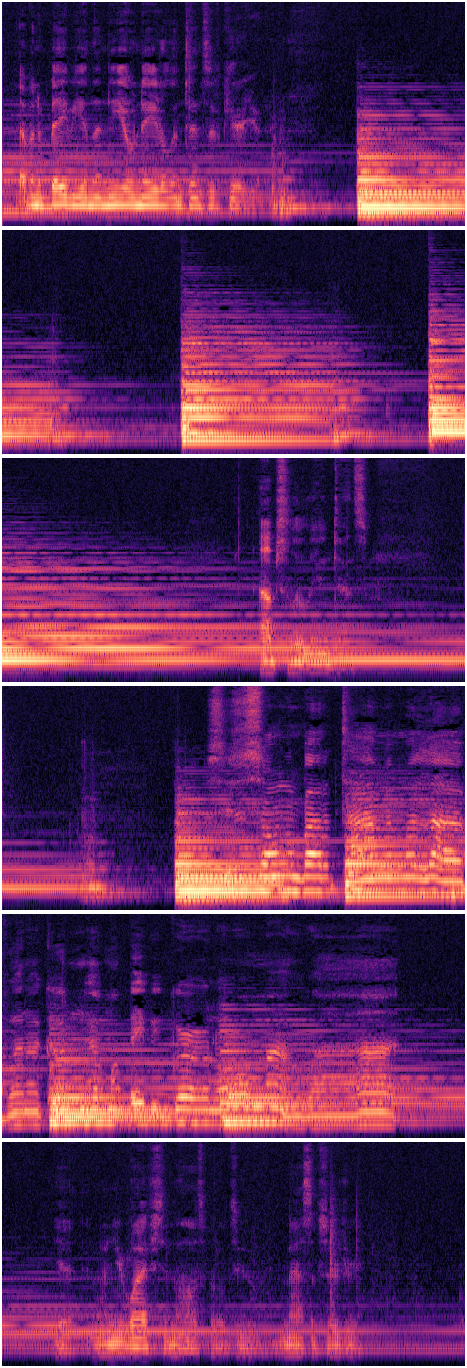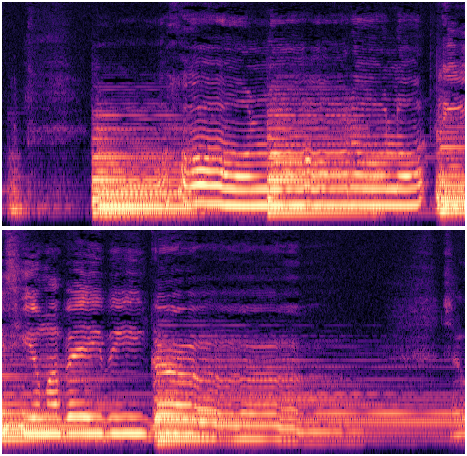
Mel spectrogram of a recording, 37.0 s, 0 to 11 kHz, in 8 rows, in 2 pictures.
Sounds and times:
Piano: 0:00.0 - 0:37.0.

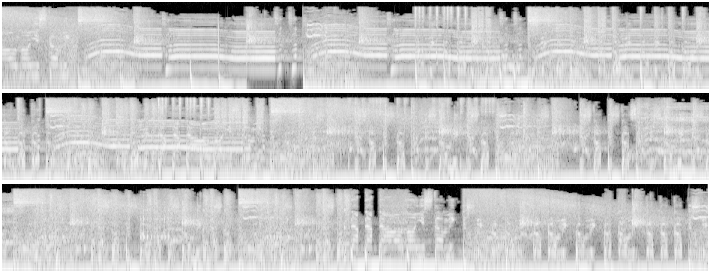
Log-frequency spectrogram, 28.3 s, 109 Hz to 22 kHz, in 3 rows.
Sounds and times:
Afrobeat: 0:01.0 - 0:28.2.

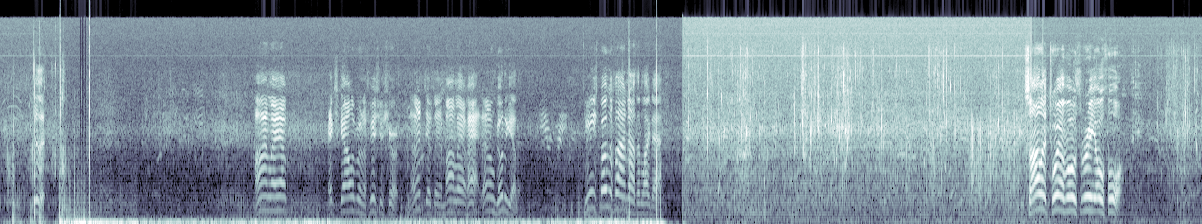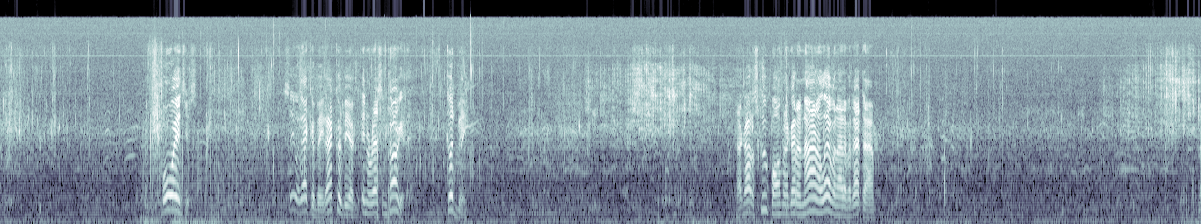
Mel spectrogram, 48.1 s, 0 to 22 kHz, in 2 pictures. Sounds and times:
Outside, rural or natural: 0:00.0 - 0:48.0.

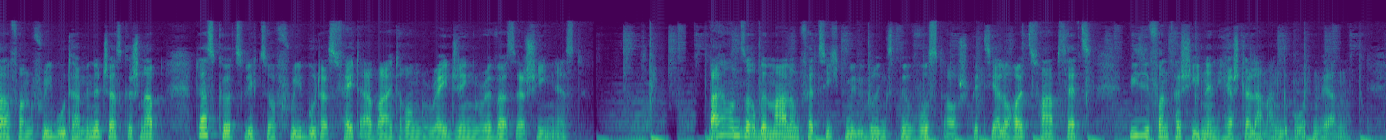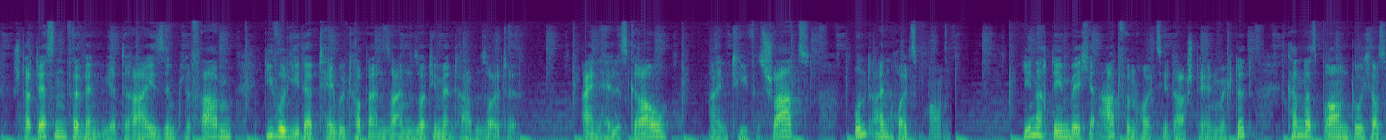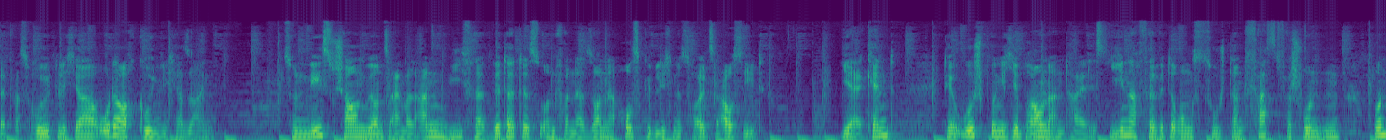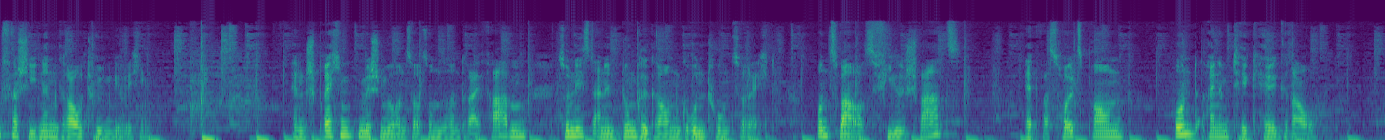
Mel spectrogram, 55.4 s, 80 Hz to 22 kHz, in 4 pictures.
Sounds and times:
Speech: 0:00.0 - 0:05.9, 0:07.1 - 0:19.1, 0:19.7 - 0:23.4, 0:24.1 - 0:30.0, 0:30.6 - 0:35.4, 0:36.1 - 0:43.2, 0:44.5 - 0:54.8
Music: 0:00.0 - 0:55.4.

